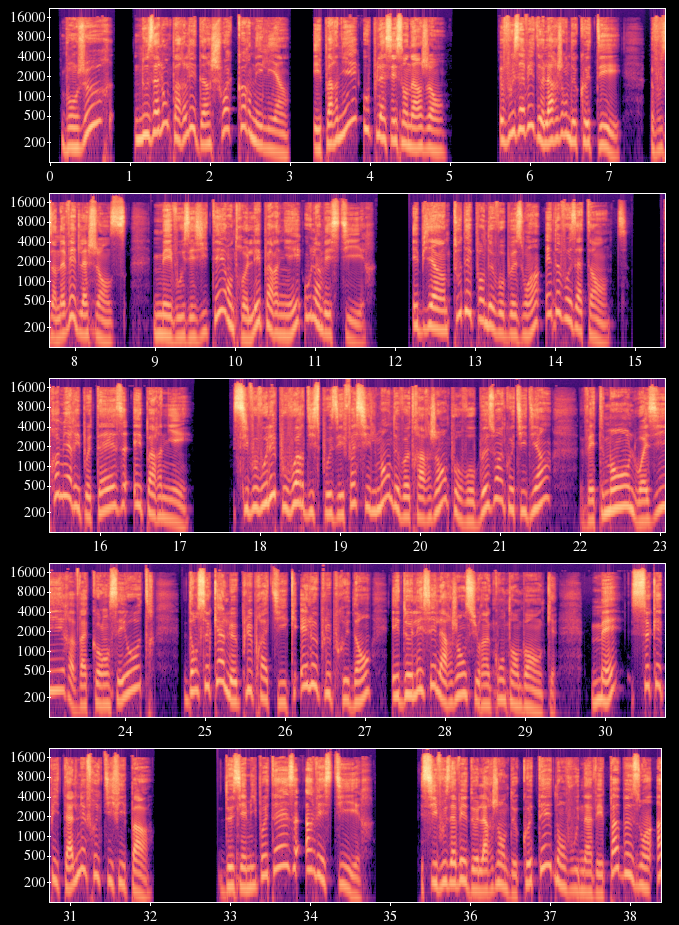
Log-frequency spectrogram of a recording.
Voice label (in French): Explicatif naturel; AXA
